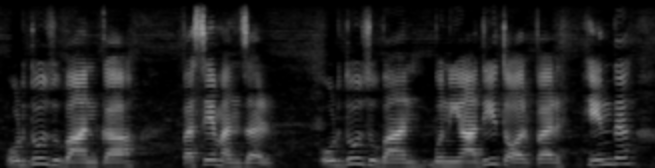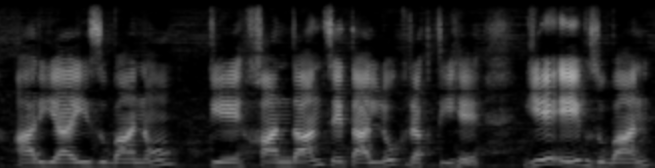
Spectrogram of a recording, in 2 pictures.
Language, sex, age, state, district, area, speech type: Urdu, female, 30-45, Uttar Pradesh, Ghaziabad, urban, spontaneous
